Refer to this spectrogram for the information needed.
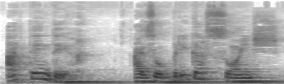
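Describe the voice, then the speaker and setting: Very slow, solemn Brazilian woman. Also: deep voice, lively intonation, dark tone, echoey room. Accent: Brazilian Portuguese. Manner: solemn, deliberate phrasing with frequent pauses. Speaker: spiritist speaker. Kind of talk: devotional talk with solemn reading.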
